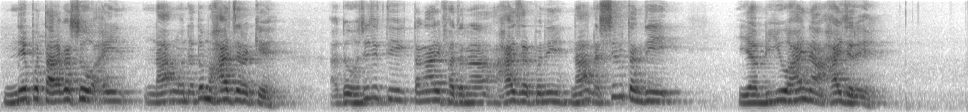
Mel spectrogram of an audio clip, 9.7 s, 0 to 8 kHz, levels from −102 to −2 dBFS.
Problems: none marked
